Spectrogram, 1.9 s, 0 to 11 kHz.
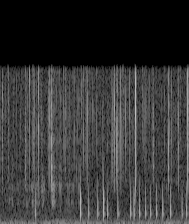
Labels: {"label": "biophony, knock croak", "recorder": "SoundTrap 300"}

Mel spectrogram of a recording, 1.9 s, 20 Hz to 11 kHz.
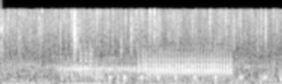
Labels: {"label": "biophony", "recorder": "SoundTrap 500"}
{"label": "biophony, croak", "recorder": "SoundTrap 500"}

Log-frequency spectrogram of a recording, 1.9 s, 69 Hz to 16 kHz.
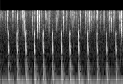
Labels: {"label": "biophony, knock", "recorder": "SoundTrap 300"}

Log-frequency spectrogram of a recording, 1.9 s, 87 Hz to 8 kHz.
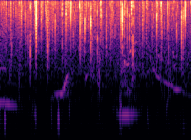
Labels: {"label": "biophony", "recorder": "SoundTrap 300"}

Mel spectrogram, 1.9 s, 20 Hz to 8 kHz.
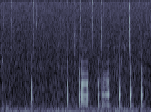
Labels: {"label": "biophony, knock croak", "recorder": "SoundTrap 300"}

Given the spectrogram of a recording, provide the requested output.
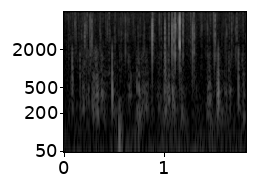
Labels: {"label": "biophony, sea urchins (Echinidae)", "recorder": "SoundTrap 600 or HydroMoth"}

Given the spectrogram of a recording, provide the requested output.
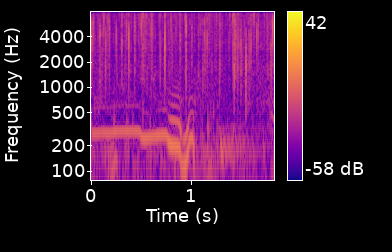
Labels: {"label": "biophony, cascading saw", "recorder": "SoundTrap 600 or HydroMoth"}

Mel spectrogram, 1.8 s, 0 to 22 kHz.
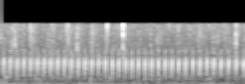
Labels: {"label": "biophony, rattle", "recorder": "SoundTrap 500"}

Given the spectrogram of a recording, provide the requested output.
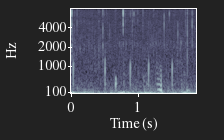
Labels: {"label": "biophony, knock croak", "recorder": "SoundTrap 300"}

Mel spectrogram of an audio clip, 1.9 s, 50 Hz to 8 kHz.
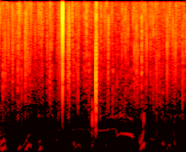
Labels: {"label": "biophony, cascading saw", "recorder": "SoundTrap 600 or HydroMoth"}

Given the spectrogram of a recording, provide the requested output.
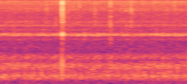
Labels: {"label": "anthrophony, boat engine", "recorder": "HydroMoth"}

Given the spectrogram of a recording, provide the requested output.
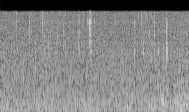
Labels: {"label": "ambient", "recorder": "HydroMoth"}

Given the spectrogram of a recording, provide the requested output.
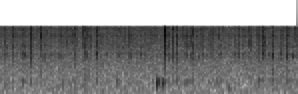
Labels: {"label": "ambient", "recorder": "HydroMoth"}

